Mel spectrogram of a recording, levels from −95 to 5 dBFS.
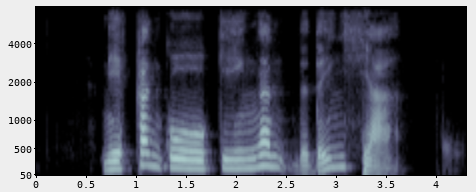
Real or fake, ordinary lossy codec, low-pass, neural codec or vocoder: real; Opus, 24 kbps; 7.2 kHz; none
